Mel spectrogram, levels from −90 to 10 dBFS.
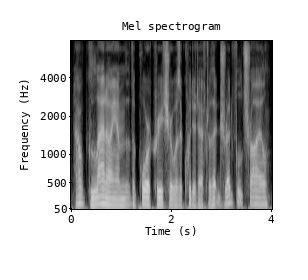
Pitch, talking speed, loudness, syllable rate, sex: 115 Hz, 210 wpm, -16 LUFS, 5.2 syllables/s, male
